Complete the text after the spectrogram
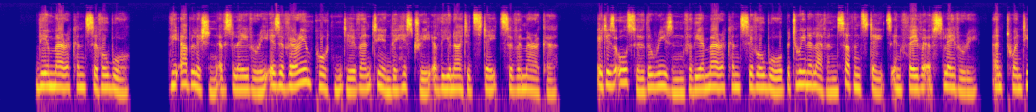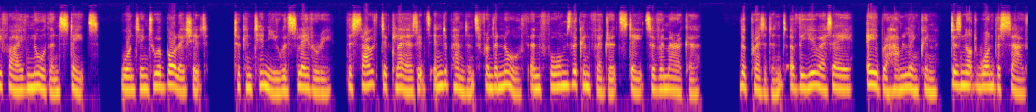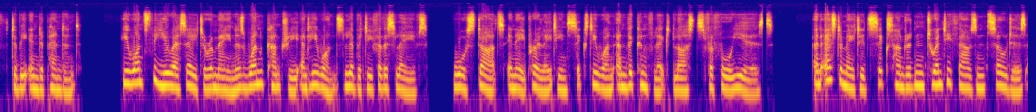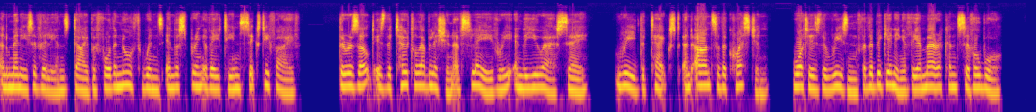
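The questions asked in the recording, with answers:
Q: What is the reason for the beginning of the American Civil War?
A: The abolition of slavery (the South wanted to keep slavery, the North wanted to abolish it)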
